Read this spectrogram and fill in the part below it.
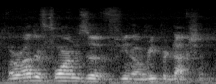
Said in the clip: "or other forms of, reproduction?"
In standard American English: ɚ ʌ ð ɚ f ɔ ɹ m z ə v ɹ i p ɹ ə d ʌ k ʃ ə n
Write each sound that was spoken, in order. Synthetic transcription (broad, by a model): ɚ ʌ ð ɚ f ɔ ɹ m z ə v ɹ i p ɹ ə d ʌ k ʃ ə n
